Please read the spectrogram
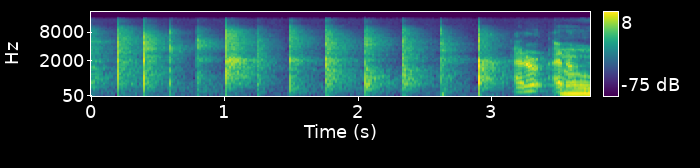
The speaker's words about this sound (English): I'll do the applause.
